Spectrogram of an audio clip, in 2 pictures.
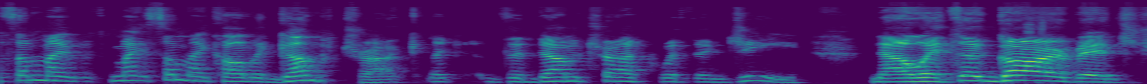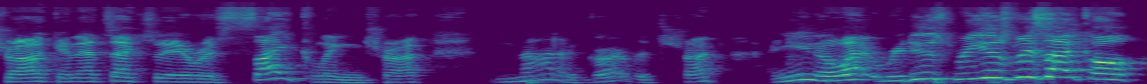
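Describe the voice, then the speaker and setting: A woman's voice: on the low side, sharp tone. A woman hosting a children's story time in a playful, theatrical, giggly manner, teaching letters. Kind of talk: playful children's show presenting with letter lessons and singing.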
